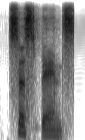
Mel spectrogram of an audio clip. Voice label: "suspense", Indian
